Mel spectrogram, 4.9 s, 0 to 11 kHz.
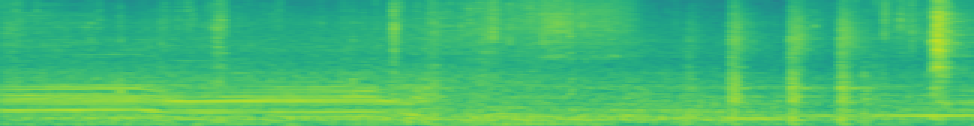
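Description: A stage 2+ tuned BMW M140i accelerates hard at full throttle with traction control off, its engine note climbing loudly through the revs before dropping into a rumble with sharp exhaust pops and crackles.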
